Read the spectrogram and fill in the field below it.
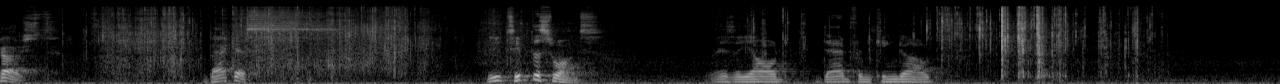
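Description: Plastic wrappers crinkle as card packs are torn open.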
